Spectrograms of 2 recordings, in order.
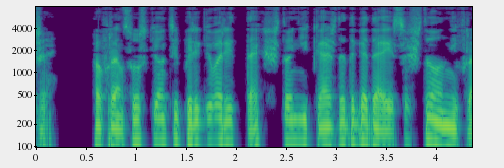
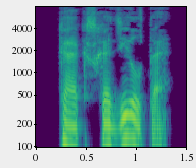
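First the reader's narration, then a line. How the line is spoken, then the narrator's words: Plain. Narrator (Russian): спросил я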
